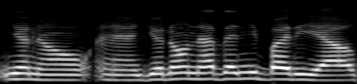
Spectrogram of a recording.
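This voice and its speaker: A woman talks in an unremarkable speaking voice over a quiet background. Her pitch is medium and her pace moderate. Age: 60s. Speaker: nutrition consultant and podcast host. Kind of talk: casual chat.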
